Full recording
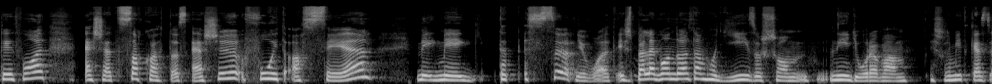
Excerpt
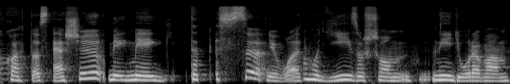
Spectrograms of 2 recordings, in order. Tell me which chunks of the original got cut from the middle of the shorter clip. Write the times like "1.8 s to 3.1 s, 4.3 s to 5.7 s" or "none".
2.4 s to 4.1 s, 6.1 s to 7.0 s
